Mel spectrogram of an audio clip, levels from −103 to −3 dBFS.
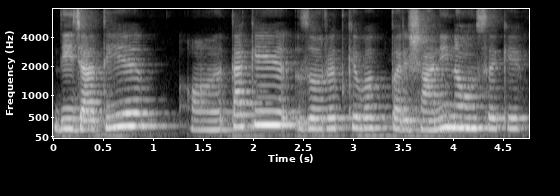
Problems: constant background noise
